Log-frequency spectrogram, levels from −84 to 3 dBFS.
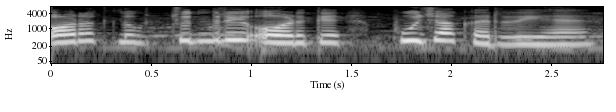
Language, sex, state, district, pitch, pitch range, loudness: Hindi, female, Haryana, Charkhi Dadri, 285 Hz, 260-335 Hz, -18 LUFS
